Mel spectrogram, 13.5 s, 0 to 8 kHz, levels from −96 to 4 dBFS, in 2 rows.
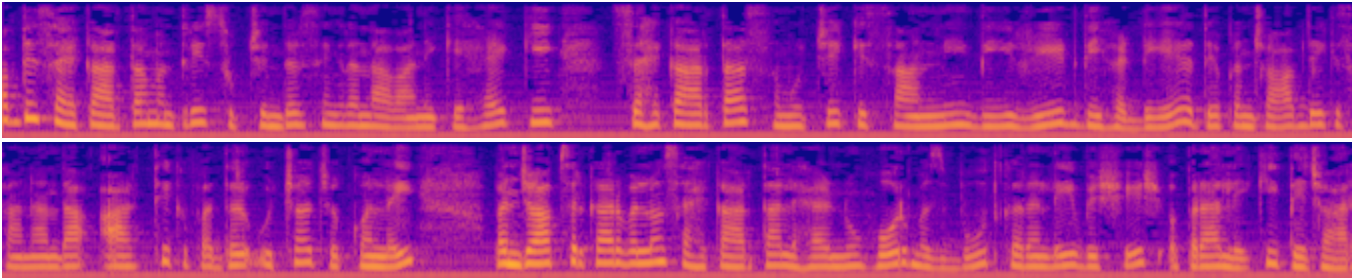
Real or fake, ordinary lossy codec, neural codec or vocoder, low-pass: real; none; none; 7.2 kHz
